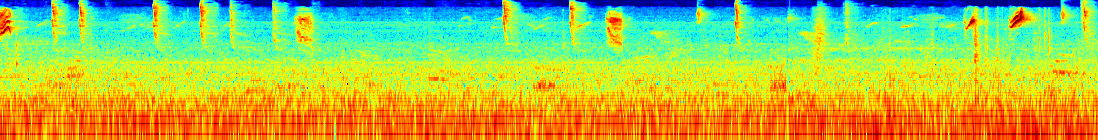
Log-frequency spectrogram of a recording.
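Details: Series of quick, thin, high-pitched ticks and chips from a female blue-black grassquit, fairly frequent early and ending with two louder notes, over a constant low hum.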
